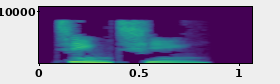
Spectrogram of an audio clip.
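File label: "敬请", Mandarin Chinese; hsk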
